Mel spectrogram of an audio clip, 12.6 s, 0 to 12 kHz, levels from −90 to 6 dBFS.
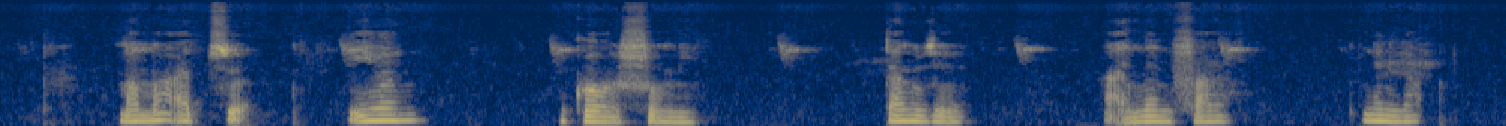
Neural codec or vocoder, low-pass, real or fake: none; 10.8 kHz; real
